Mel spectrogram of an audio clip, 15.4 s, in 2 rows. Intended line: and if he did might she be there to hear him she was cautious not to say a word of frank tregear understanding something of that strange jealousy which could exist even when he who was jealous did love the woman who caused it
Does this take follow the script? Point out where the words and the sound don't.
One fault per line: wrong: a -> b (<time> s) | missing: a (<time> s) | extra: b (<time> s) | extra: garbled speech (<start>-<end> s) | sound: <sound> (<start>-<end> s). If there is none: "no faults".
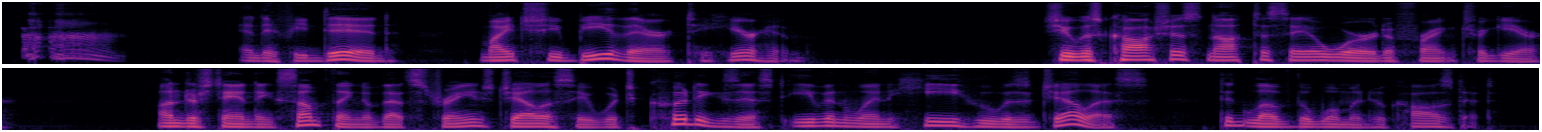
sound: throat clearing (0.1-0.6 s)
